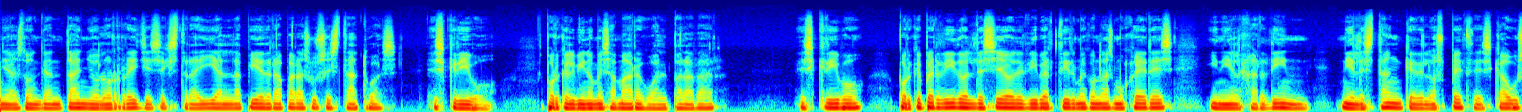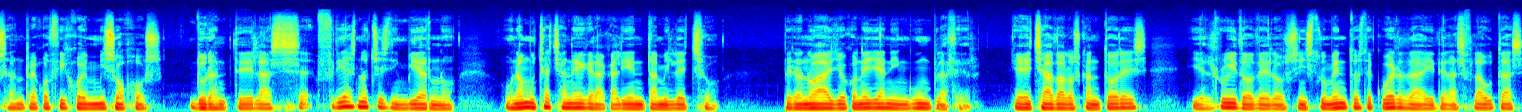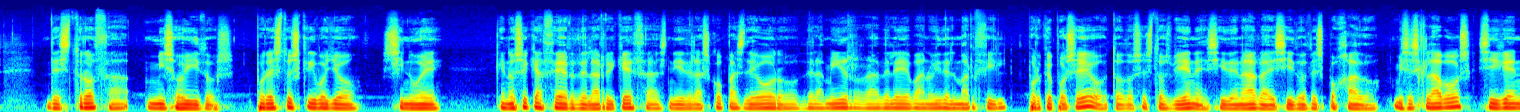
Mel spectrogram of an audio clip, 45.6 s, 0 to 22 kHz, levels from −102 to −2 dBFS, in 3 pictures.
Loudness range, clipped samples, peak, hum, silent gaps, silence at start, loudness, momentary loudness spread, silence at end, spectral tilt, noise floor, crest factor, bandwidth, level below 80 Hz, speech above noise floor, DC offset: 5 LU; under 0.1%; -2 dBFS; none; none; 0 s; -21 LUFS; 10 LU; 0 s; -7 dB/octave; -65 dBFS; 18 dB; 12.5 kHz; -48 dBFS; 45 dB; under 0.1%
